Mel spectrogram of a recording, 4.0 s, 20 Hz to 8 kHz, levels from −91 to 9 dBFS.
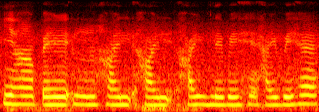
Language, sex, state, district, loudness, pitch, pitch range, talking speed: Hindi, female, Haryana, Rohtak, -15 LUFS, 215 Hz, 215-225 Hz, 135 wpm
